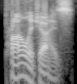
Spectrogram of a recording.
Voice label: "prologize", American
